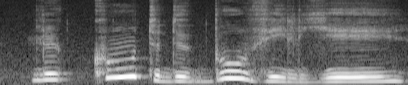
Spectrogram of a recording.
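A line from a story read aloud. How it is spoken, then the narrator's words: Slow, thinking aloud. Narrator (French): reprit-il lentement, réfléchissant tout haut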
